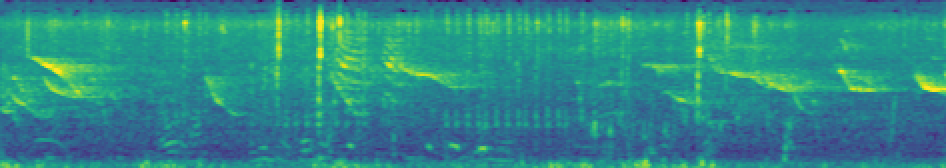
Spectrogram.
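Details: Crying of baby monkey Jinx after an attack by Spring Monkey: high-pitched downward-sweeping cries in irregular clusters, some doubled, against low background rumble and scattered clicks.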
